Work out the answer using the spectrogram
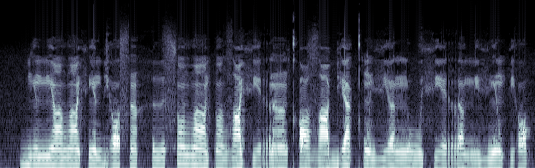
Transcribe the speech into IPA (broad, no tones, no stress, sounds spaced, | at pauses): bʲ ũ mʲ ã ðˤ ɐ̃ fʲ ã bʲ ɔ s ɐ̃ h ɨ s ũ ðˤ ɐ̃ pʲ ɐ̃ zˤ a fʲ e r ɐ̃ kʰ ɔ zˤ a bʲ a kʰ ũ vʲ ɐ n u fʲ e r ɐ mʲ ɨ vʲ ũ pʲ ɔ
